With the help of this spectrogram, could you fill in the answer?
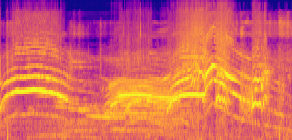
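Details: Cats arguing, with long, overlapping yowls that waver and slide up and down almost without a break, growing shriller and more strained toward the end.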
